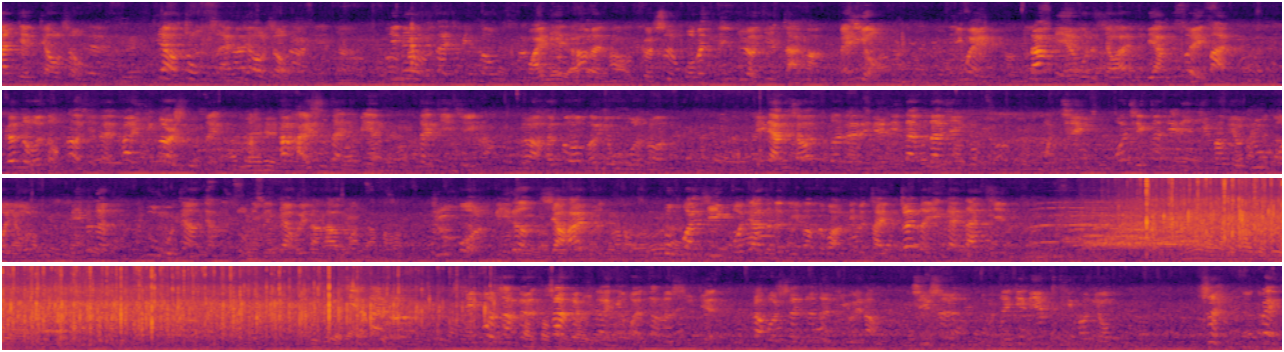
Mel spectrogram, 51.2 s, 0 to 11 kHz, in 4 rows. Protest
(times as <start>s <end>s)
36.2s 43.4s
